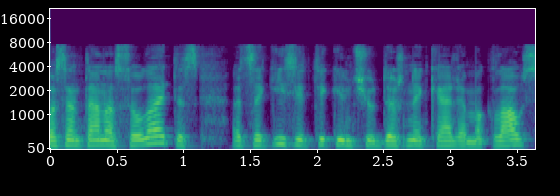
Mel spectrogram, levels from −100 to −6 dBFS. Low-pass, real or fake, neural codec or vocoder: 7.2 kHz; real; none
